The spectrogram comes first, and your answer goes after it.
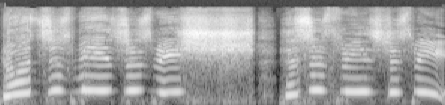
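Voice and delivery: put-on very high, loud, scared hushing voice. Retelling how he reacted after she screamed bloody murder, imitating someone terrified. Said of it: "he was just like terrified".

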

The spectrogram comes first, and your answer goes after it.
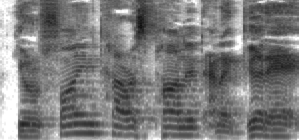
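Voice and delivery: attempted put-on American accent. A longtime fan retells what Seth said to him, doing Seth in an attempted American accent. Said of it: "I don't know if I did the right American accent".

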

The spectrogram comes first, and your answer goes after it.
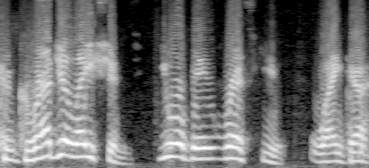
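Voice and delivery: put-on robotic droid voice with Cockney accent. Joking that every Star Wars robot is British, in a mock Cockney robot voice. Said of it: "where he was also Cockney for some reason".

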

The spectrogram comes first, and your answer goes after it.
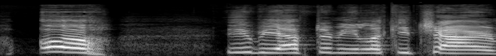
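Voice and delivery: very loud, shrill, high put-on Irish leprechaun voice. Joining a playful irish bit, answering in a mock leprechaun irish voice. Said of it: "we've got leprechauns happening".

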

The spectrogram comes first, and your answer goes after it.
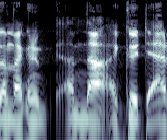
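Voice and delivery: normal talking voice

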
